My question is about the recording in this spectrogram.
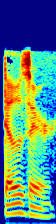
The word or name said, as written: dozer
